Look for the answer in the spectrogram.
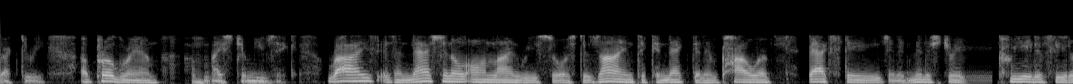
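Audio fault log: throughout: GSM full-rate codec. The audio is band-limited with nothing above 4 kHz and carries a plainly audible buzzy, gravelly roughness, which fits the 13 kbit/s GSM full-rate codec. The codec rebuilds speech from a vocal-tract filter driven by a regular pulse train that keeps only one excitation sample in three, so fine detail is replaced by a coarse, periodic buzz.
1.64–2.15 s: lost GSM frames. Over about 480 ms the speech breaks into a rough, metallic ring in short bursts, none much longer than about 70 ms, with about 340 ms lost in total. This fits roughly 17 dropped 20 ms frames. Each gap is filled by repeating the last good frame's settings, so the sound briefly freezes and rings before clean frames resume.
9.60–9.98 s: lost GSM frames. A single continuous loss of about 380 ms, which fits roughly 19 consecutive frames. The last good frame is held as a metallic ring, and because the gap is longer than about a third of a second, the concealment is cut to silence before the audio returns.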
